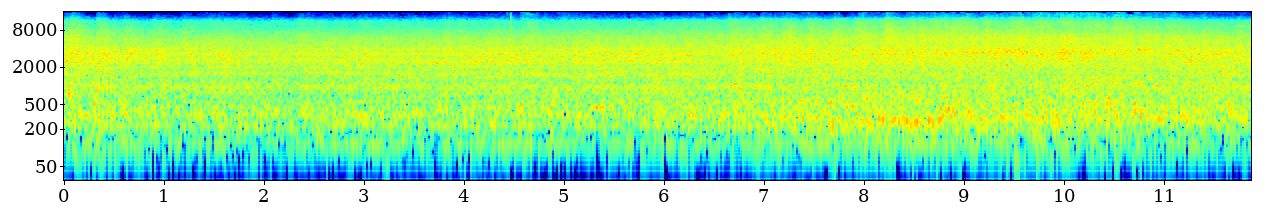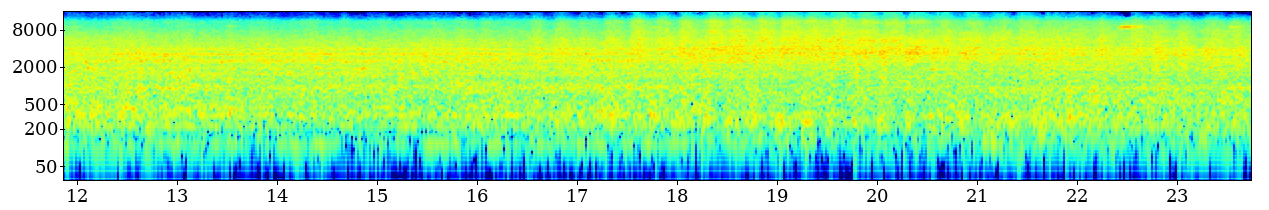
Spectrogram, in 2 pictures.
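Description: Loaded coal hopper cars of a long freight train rolling past: a steady, loud noise of steel wheels running on the rails.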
